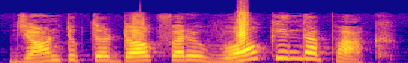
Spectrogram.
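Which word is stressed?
walk. The stress falls on the word walk. It was a walk he took it for. "if you give a stress on walk"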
